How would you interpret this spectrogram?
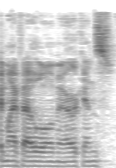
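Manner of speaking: low, soft presidential voice; Obama. Acted. Streamer rehearsing for the impression, low presidential voice. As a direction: try the president's opening under your breath. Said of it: "I need to hear Obama say".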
